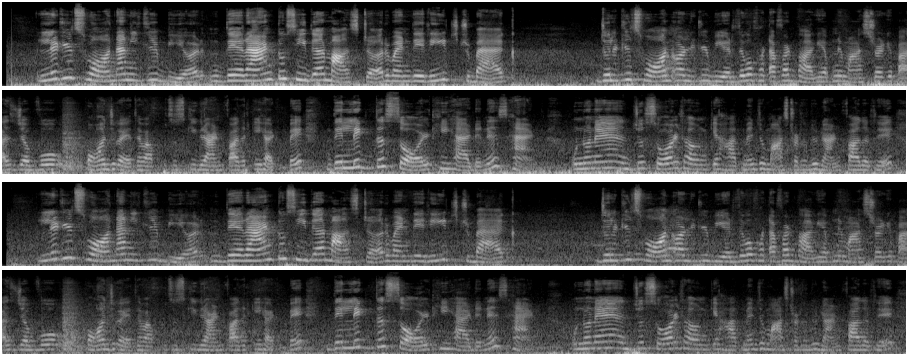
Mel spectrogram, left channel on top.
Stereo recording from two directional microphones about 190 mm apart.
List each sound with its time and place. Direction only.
0.3 s a woman's voice: 15° left (ahead or behind)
